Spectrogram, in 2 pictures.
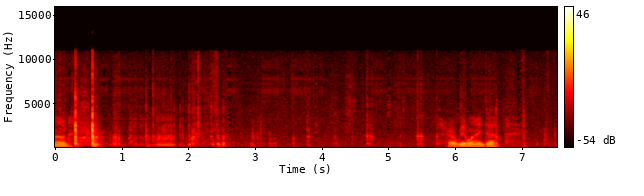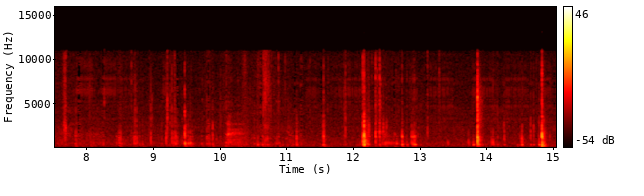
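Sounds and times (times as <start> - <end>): gloves rustling: 0.0 - 15.0
plastic clicks and creaks: 0.2 - 4.0, 10.6 - 15.0.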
